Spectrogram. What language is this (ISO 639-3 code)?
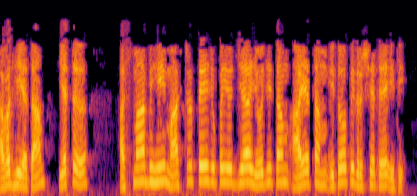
san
